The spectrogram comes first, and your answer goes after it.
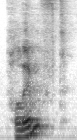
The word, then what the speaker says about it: PLINFT: And today we are honored to have Willem from, do I just call it PLINFT? Is that the way? Yeah, that's it. Yeah, that's the way you pronounce it.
